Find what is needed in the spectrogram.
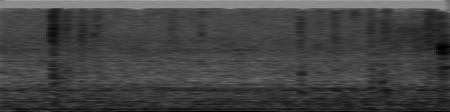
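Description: Laptop keyboard keys tapped faintly as a string of digits is typed.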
